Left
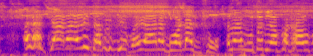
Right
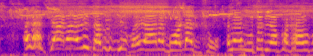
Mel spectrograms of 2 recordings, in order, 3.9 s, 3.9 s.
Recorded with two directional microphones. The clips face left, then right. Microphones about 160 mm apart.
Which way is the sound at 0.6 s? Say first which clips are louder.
Right 1 dB; centre (ahead or behind).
